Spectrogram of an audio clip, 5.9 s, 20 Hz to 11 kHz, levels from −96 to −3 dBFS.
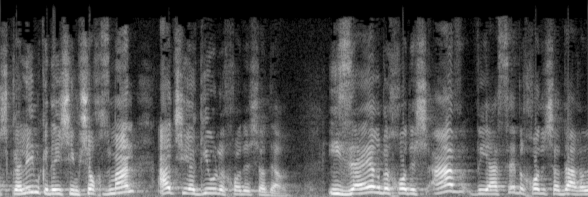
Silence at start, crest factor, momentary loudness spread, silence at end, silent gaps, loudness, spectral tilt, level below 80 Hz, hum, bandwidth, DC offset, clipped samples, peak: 0 s; 12 dB; 7 LU; 0 s; none; -13 LUFS; -5 dB/octave; -50 dBFS; none; 10 kHz; under 0.1%; under 0.1%; 0 dBFS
